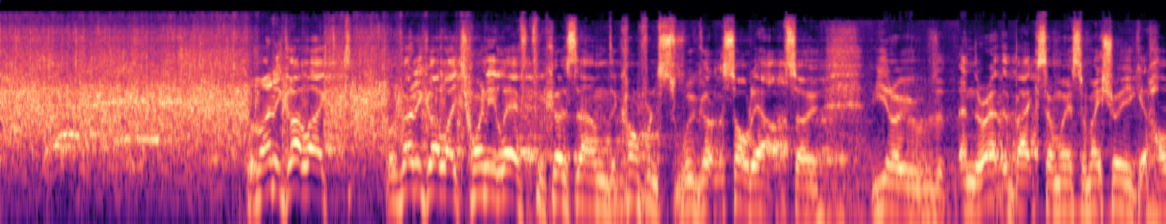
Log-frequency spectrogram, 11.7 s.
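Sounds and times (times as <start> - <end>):
audience clapping: 0.0 - 5.9
speech: 2.5 - 11.6.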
